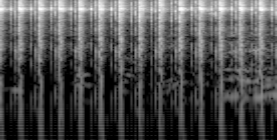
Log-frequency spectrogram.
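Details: DolorClast radial shockwave therapy for Achilles tendinopathy, probe over a palpable tendon lump with the ankle held dorsiflexed: rapid, regular sharp clacking pulses, about eight a second, from the radial shockwave device firing.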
